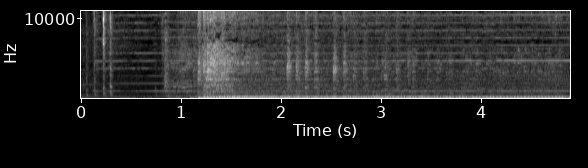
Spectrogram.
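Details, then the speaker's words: 1990 Mitsubishi Mighty Max four-cylinder after a Seafoam treatment and new spark plugs, previously skipping: brief crank, then it catches and idles evenly on all four; the cause was a bad plug, not the suspected burnt valve. "Well, like it's running on all four. I'll be damned."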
